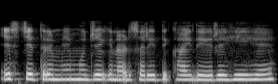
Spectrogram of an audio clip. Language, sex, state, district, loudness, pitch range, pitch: Hindi, female, Madhya Pradesh, Bhopal, -15 LUFS, 220-230 Hz, 225 Hz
